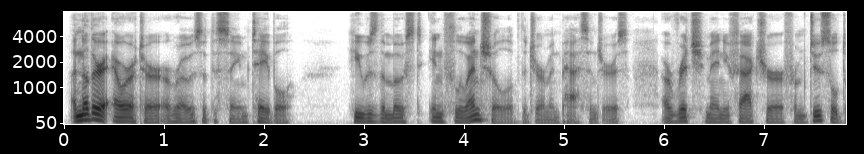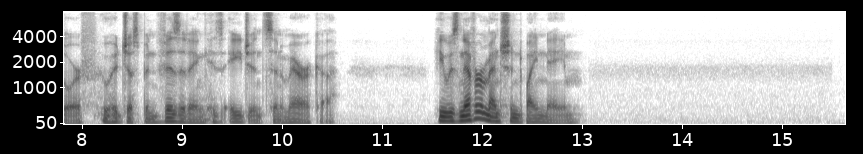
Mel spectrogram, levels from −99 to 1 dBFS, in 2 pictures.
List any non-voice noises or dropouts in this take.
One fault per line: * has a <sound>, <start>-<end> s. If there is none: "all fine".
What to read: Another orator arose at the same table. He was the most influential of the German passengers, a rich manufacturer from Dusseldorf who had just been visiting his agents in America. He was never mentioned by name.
all fine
